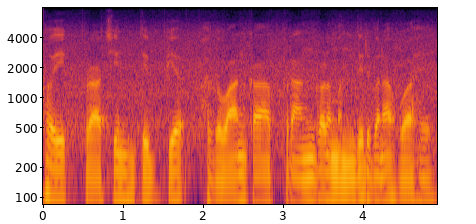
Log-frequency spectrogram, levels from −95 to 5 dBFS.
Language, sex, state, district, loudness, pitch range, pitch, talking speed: Hindi, male, Uttar Pradesh, Etah, -16 LUFS, 80-90 Hz, 85 Hz, 145 wpm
